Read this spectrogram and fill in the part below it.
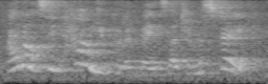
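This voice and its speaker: A woman's voice: sing-song, quick pace. A woman playing a fussy, indignant middle-aged burglary victim with a prim, folksy way of insisting, in a radio drama. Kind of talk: 1950s radio crime drama acting. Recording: echoey room, distant mic, noisy rumble.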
